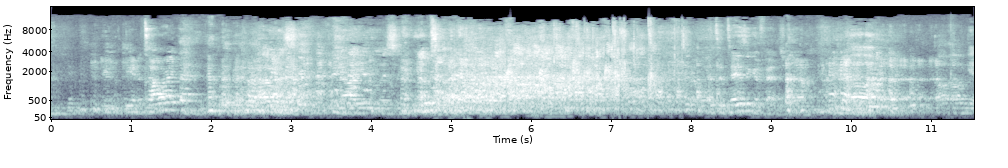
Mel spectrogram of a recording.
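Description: A group of people laugh loudly.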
